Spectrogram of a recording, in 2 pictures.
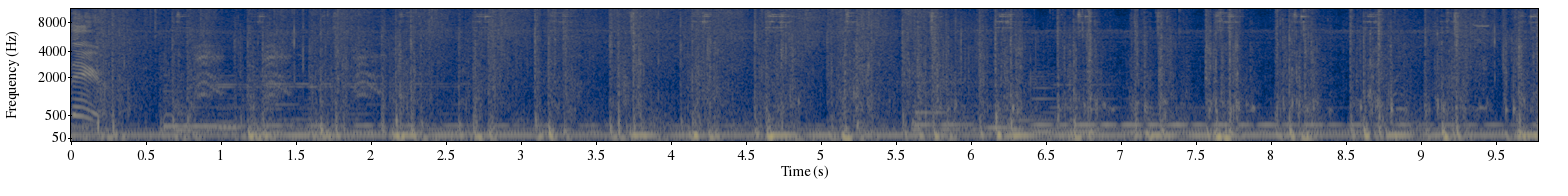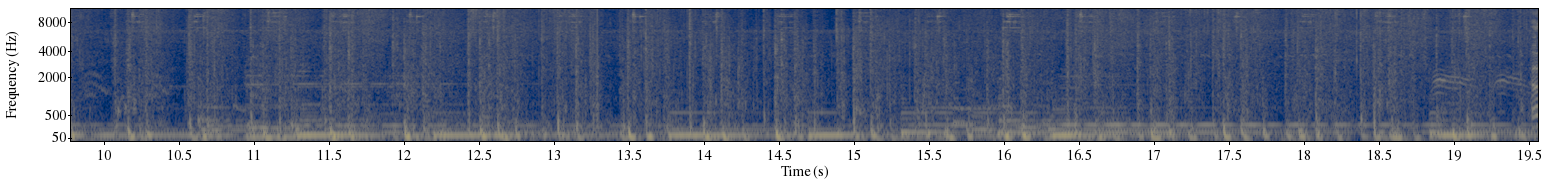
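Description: Horse hooves clip-clop steadily in a rapid, continuous rhythm in the Red Dead Redemption video game, close and prominent, with a low musical drone underneath and brief voices now and then.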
